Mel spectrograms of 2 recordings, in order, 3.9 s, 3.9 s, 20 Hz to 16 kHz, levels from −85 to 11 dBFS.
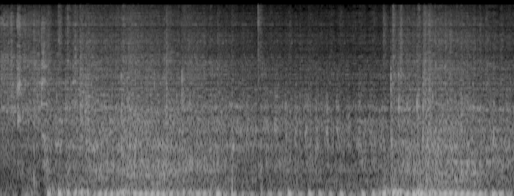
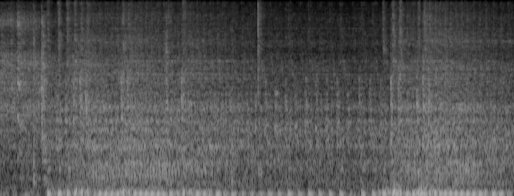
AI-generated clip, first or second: first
